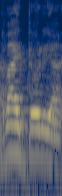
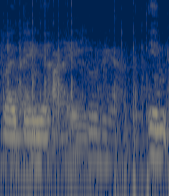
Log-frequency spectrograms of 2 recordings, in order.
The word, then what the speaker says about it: Vaidurya: Oh, Yeah, Vaidurya in Sanskrit. Vaidurya. This is pronounced by Binduria. Tibetans as binduria, and this was misspelled.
